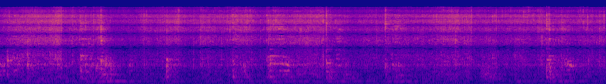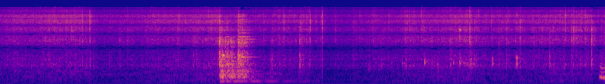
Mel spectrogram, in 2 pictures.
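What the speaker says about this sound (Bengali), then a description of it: "এবার এটা ভালো করে নাড়তে হবে, অনেক সময় ধরে নেড়ে নেড়ে নেড়ে নেড়ে আস্তে আস্তে করতে হবে।" Bottle gourd peel stir-frying in a pan for a Bengali recipe: a constant bright sizzle broken by repeated scraping and clattering strokes of a spatula, with one louder scrape near the end and no voices.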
